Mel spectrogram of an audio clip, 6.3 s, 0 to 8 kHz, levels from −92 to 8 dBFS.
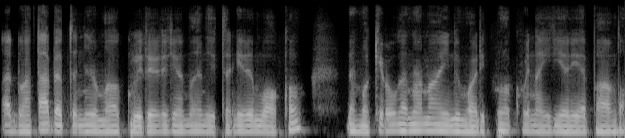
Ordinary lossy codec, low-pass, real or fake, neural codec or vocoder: none; 7.2 kHz; fake; codec, 16 kHz, 1 kbps, X-Codec, HuBERT features, trained on general audio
